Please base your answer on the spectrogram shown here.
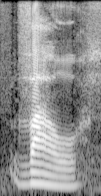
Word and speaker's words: V: So in my head I always say Vau, V, and then I remember that Vau is V and V is W.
